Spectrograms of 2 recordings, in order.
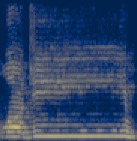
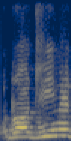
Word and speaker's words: رجيم: আচ্ছা আপু, রজিমের জিমটা আরেকটু ক্লিয়ার হবে, মাখরাজটা আরেকটু ভালো করে সেট আপ হবে। রজিম, রজিম। رجيم. এটা আরেকটু ট্রাই করতে হবে, এটা আরেকটু ট্রাই করতে হবে যেন পরিপূর্ণ মাখরাজ থেকে হয়। জিহ্বার মাঝখানটাই তালু বরাবর লাগবে।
